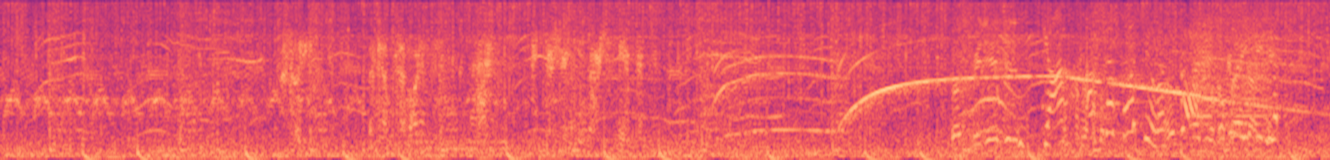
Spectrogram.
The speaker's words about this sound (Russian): Три квартиры пылают в огне, звук сирен словно песенка льется.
